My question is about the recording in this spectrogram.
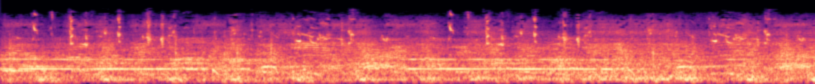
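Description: Basketball game sound on a hardwood court: the ball being dribbled and sneakers squeaking, over music from the arena speakers with held notes.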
